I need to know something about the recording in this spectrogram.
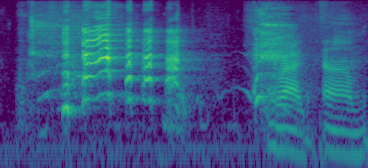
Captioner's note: laughs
